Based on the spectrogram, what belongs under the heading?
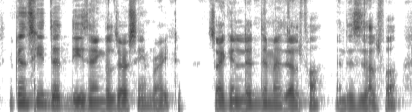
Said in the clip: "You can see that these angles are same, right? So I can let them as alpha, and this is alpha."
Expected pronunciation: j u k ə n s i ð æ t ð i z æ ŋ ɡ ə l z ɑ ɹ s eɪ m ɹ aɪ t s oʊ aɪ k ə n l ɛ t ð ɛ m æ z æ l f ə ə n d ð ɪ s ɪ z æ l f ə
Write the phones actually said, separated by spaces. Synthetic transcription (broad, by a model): j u k ə n s i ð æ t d i z æ ŋ ɡ ə l z ɑ ɹ s eɪ m ɹ aɪ t s oʊ aɪ k ə n l ɛ t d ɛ m æ z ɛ l f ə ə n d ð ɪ s ɪ z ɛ l f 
